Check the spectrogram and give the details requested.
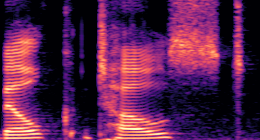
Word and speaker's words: milquetoast: Like, "Do they really want me to pronounce this word? Milk toast."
